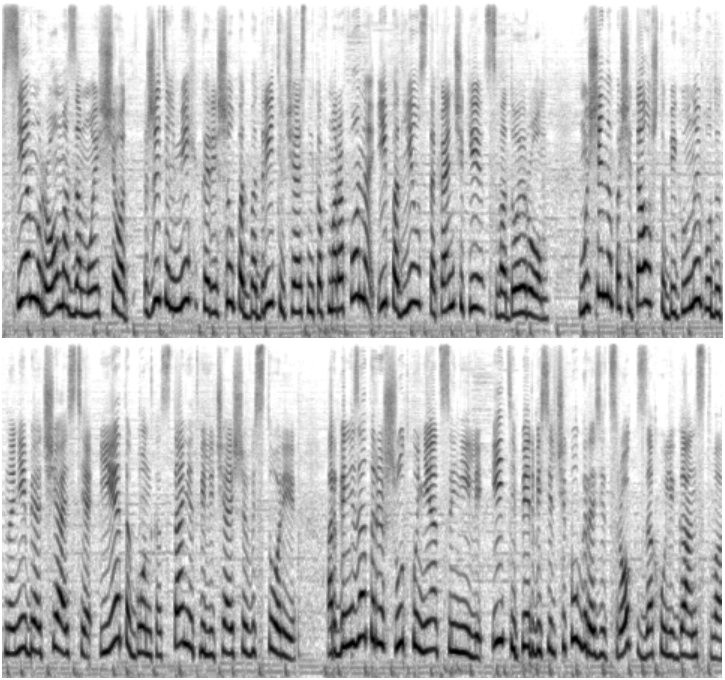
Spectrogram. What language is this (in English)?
Russian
